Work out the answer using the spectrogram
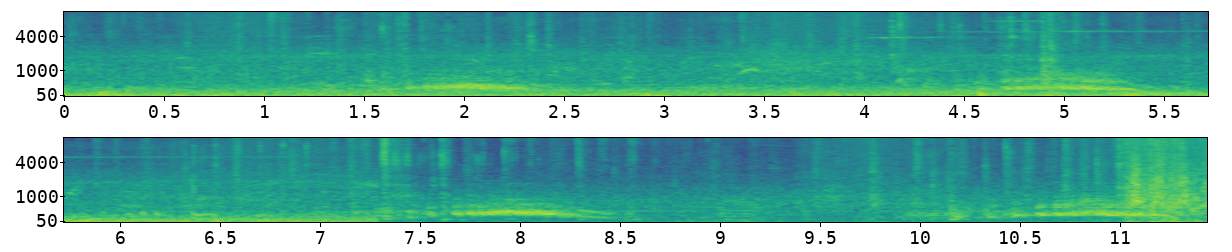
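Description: A pigeon gives low, soft, rounded coos at a slow pace, roughly one every three seconds, over a steady rumbling background.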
